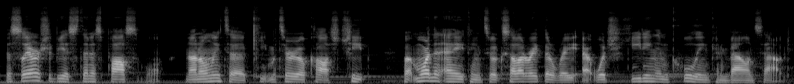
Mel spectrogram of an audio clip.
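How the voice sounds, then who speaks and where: A man with a fairly low, bright voice delivers a technical monologue for his project journal. He is measured and methodical, favoring long, detailed explanations. Soft music plays behind him. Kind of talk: semi-scripted technical monologue. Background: background music.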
